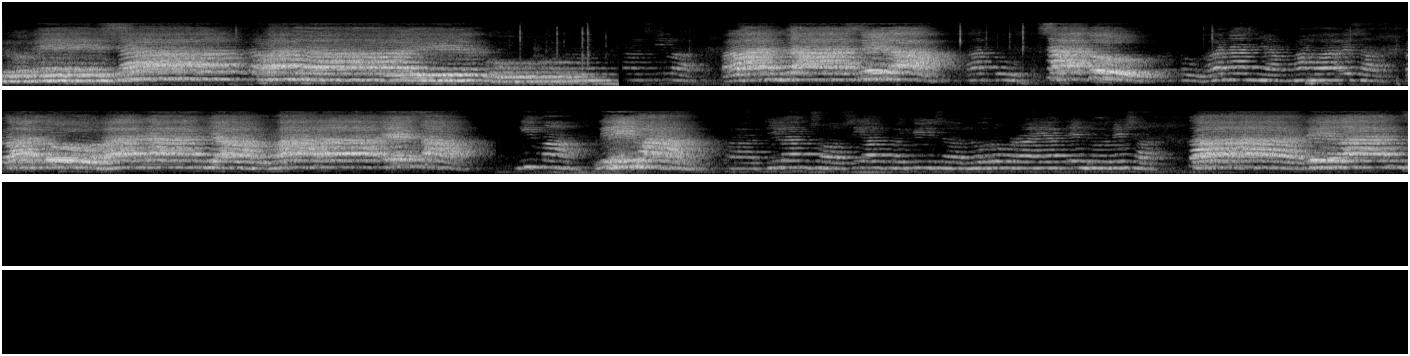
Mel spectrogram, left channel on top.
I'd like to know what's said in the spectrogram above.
tanah airku. Pancasila. Satu. Ketuhanan yang Maha Esa. Ketuhanan yang Maha Esa. 5. Keadilan sosial bagi seluruh rakyat Indonesia. Keadilan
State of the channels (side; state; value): right; silent; digital silence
